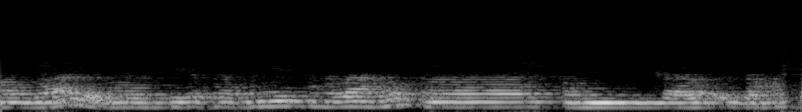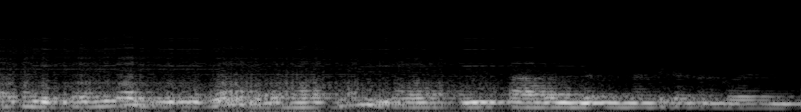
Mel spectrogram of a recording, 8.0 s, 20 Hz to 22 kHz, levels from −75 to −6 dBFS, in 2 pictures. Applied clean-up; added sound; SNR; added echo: neural separator model SepFormer DNS4.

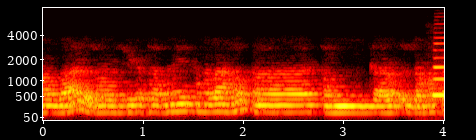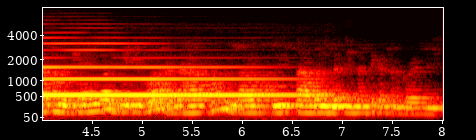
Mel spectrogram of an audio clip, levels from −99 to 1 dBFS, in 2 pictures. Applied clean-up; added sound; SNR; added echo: none; Wind instrument, woodwind instrument; -4 dB; reverberation time 0.9 s.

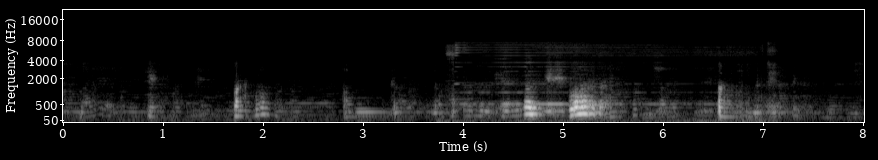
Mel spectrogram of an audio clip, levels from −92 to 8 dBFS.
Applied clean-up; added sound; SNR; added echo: neural mask model DeepFilterNet 3.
